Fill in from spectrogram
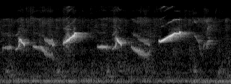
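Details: Caged spot-throated babbler, known in Indonesia as Wambi Mini, imported from mainland China and Vietnam and kept in Bandung, West Java, after moult: short whistled notes, some rising and some falling, in quick pairs, with quiet hum behind.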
